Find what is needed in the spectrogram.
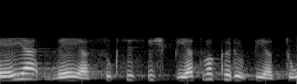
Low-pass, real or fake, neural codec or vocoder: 3.6 kHz; real; none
